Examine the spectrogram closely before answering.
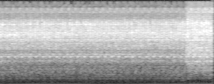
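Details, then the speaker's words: VW Polo at raised cold-start idle with the intake removed: steady, even intake hiss with no knocks or misses, rising slightly near the end; normal cold start idle. "We'll hear how it sounds without an intake. I just want to wait for the cold start to finish."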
